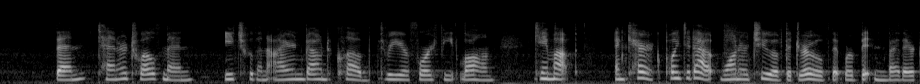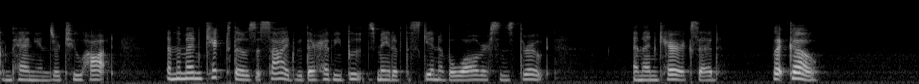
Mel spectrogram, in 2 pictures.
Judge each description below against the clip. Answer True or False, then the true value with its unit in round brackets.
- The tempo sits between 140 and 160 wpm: False (200 wpm)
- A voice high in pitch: True (220 Hz)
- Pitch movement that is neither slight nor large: True (3.1 semitones)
